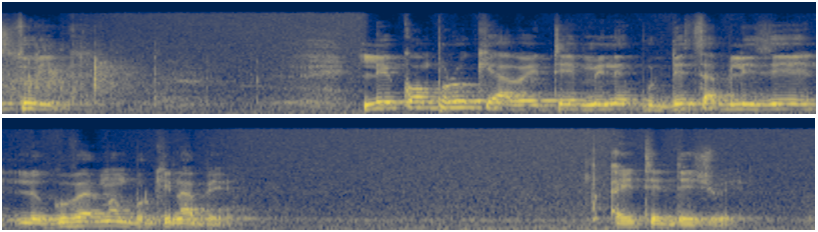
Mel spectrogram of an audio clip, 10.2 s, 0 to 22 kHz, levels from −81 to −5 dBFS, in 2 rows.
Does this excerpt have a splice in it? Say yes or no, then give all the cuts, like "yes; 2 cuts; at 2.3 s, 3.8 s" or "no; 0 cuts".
no; 0 cuts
